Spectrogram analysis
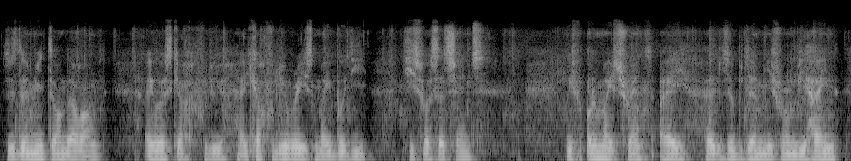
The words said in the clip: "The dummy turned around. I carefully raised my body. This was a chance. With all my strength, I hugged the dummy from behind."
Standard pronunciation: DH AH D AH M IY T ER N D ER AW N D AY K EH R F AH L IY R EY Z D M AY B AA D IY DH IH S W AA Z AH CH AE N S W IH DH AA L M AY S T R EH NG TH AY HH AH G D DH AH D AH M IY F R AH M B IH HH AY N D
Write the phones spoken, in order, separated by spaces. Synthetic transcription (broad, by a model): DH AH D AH M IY T ER N D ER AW N D AY K EH R F AH L IY R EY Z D M AY B AA D IY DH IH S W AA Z AH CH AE N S W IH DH AA L M AY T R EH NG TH AY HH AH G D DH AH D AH M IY F R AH M B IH HH AY N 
